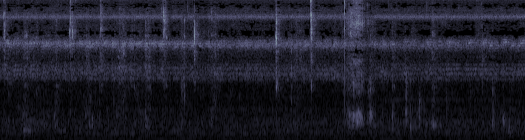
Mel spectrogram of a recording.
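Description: Fingers squishing rice and dal on a plate, then eating by hand: small wet squelches and clicks, with a louder mouthful about five seconds in, followed by chewing.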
